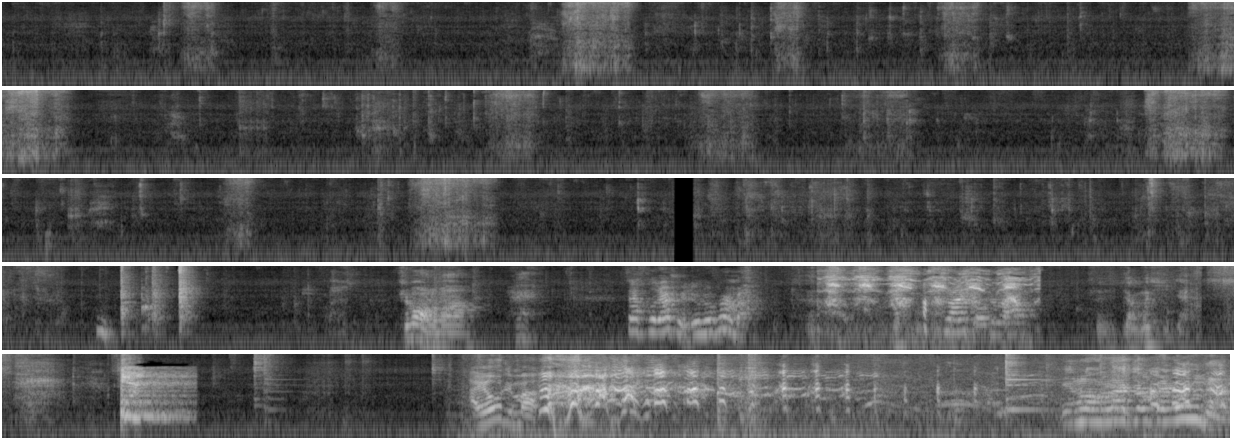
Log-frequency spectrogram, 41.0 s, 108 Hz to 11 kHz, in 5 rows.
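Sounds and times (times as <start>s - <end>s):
person eating: 3.6s - 6.8s
low steady hum: 33.2s - 41.0s.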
